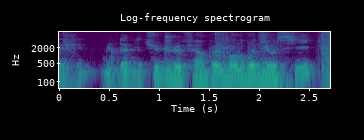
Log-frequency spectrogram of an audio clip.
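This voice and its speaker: A man at a medium pitch keeps a moderate pace as noticeable background noise goes on around him. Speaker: vlogger. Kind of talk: casual talk to camera.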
